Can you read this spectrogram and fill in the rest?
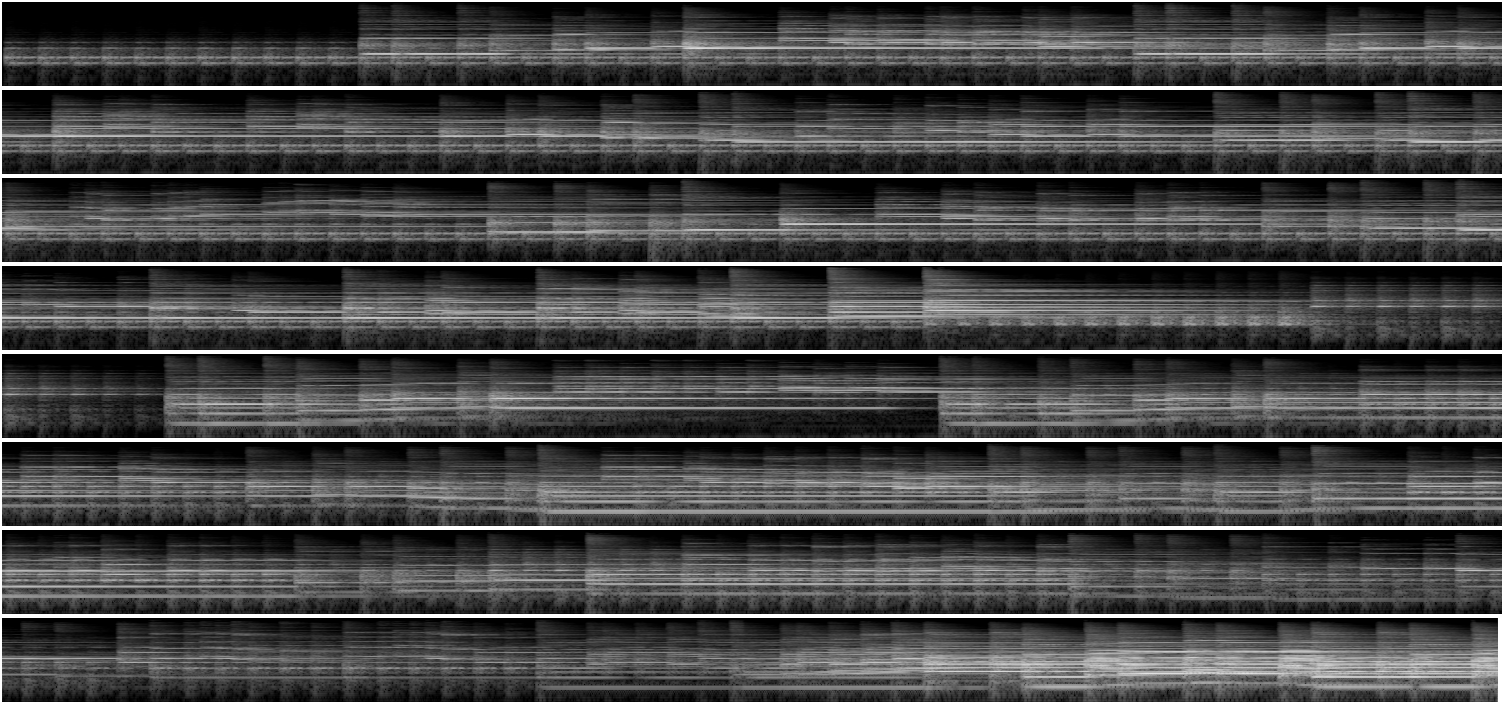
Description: Keys of C Major, D Major, and Eb Major.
